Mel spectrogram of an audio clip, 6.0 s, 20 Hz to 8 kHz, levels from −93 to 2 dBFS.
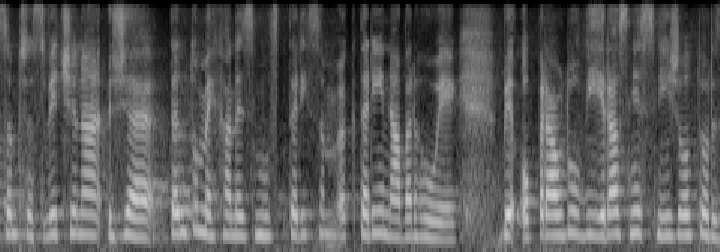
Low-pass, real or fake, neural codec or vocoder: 7.2 kHz; fake; codec, 16 kHz, 1 kbps, X-Codec, HuBERT features, trained on LibriSpeech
